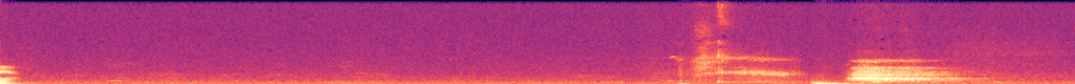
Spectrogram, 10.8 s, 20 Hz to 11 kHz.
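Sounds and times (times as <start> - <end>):
slow deep breathing: 6.9 - 10.7.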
